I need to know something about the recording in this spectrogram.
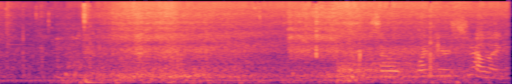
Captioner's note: surf roars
